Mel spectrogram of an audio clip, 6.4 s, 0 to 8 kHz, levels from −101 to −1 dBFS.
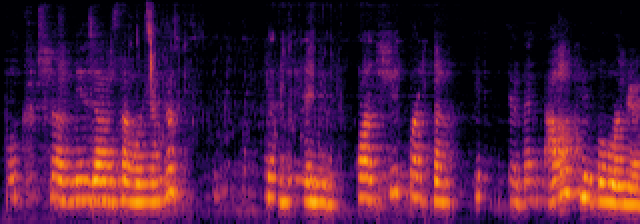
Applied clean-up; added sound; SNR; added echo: neural mask model DeepFilterNet 3.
